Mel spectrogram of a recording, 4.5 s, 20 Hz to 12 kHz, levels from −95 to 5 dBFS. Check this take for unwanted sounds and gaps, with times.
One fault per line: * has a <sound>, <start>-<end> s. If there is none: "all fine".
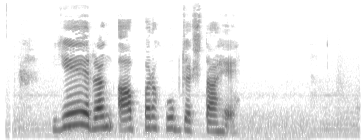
all fine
